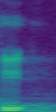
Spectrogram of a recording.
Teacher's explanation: حمزہ زیر ای معروف پڑھیں گے، اے نہیں ہونا چاہیے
